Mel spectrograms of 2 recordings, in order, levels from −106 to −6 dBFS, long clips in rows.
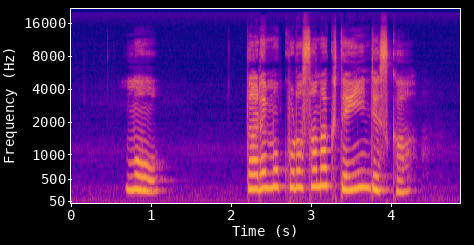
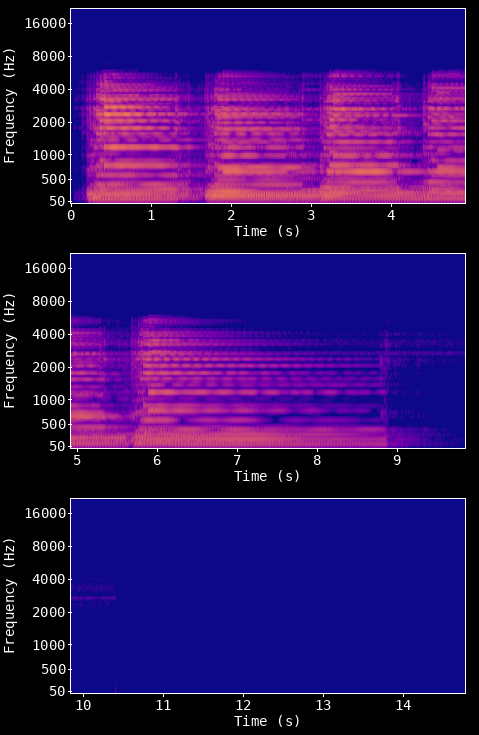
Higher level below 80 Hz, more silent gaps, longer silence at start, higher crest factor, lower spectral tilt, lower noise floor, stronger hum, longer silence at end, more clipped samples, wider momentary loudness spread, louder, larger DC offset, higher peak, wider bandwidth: first, -70 dBFS vs -78 dBFS; neither; first, 0.7 s vs 0.2 s; second, 18 dB vs 24 dB; about the same, -1.5 dB/octave vs -2.5 dB/octave; second, -68 dBFS vs under -90 dBFS; neither; second, 0.6 s vs 5.9 s; neither; second, 11 LU vs 19 LU; first, -28 LUFS vs -44 LUFS; neither; first, -14 dBFS vs -26 dBFS; first, 18.5 kHz vs 6 kHz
